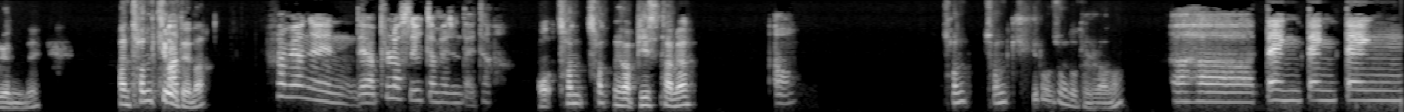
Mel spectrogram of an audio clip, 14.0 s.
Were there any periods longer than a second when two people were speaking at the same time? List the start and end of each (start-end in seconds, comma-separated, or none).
none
